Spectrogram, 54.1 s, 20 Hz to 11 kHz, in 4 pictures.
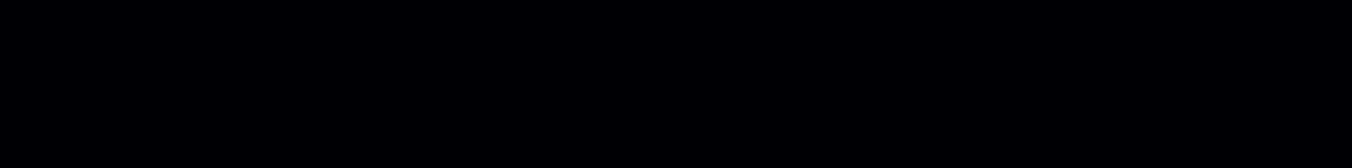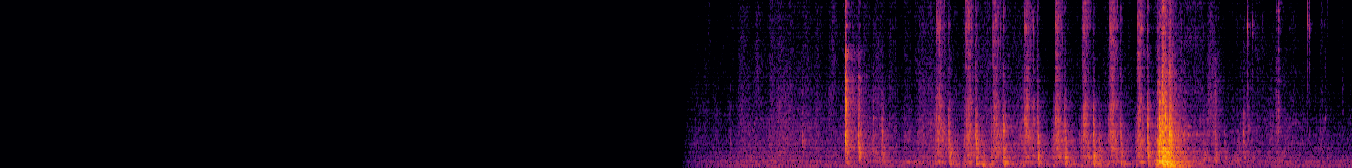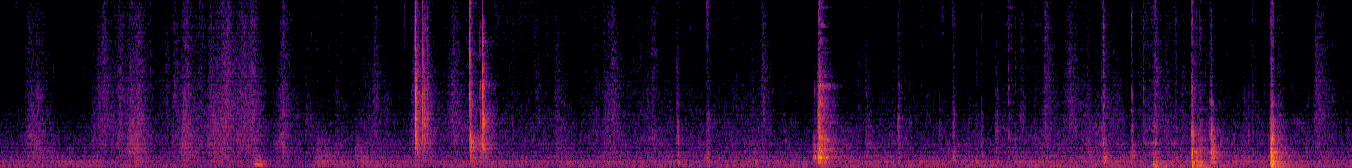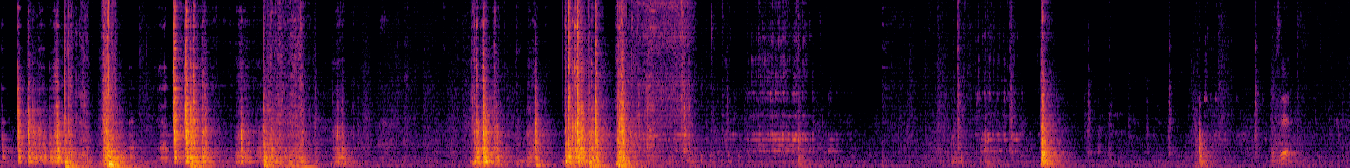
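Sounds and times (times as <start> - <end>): metal clanking and scraping: 20.9 - 26.7, 40.0 - 53.3.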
